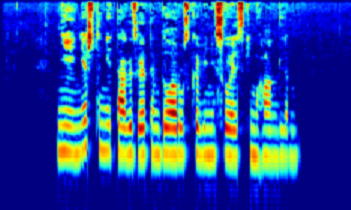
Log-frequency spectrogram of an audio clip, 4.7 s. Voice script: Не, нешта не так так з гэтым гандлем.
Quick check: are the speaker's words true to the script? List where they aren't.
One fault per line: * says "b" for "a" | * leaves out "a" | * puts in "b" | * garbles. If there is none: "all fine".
* leaves out "так"
* puts in "беларуска венесуэльскім"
